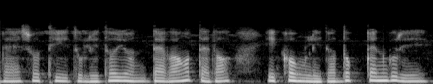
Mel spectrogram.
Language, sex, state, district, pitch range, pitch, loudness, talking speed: Chakma, female, Tripura, Dhalai, 145-170 Hz, 155 Hz, -17 LUFS, 150 wpm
